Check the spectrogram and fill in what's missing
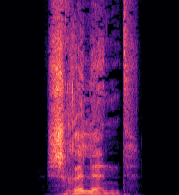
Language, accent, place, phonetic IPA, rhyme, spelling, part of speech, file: German, Germany, Berlin, [ˈʃʁɪlənt], -ɪlənt, schrillend, verb, De-schrillend.ogg
- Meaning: present participle of schrillen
